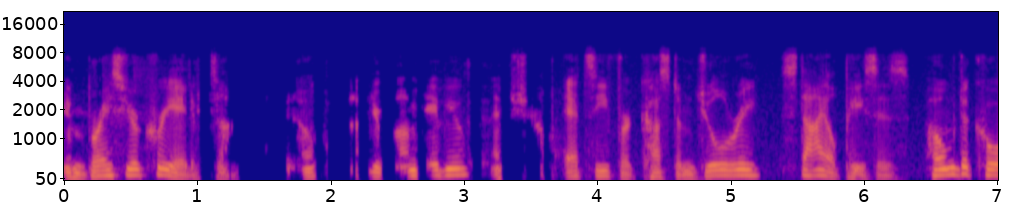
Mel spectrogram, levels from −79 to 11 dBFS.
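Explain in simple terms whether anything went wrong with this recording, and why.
Speech suppressed in double talk: the call's echo canceller likely couldn't tell the talker apart from the other person's voice on the loudspeaker, so it turned everything down. There is a slight dip from 0.0 to 0.08 s, then near-silent gaps at 1.01–1.41 s, 1.58–2.78 s and 3.2–3.61 s.

The other side's voice leaking through: the echo canceller likely didn't fully remove the loudspeaker's sound from the microphone, so faint scraps of a second, much quieter voice come through at 0.51–0.62 s and 3.0–3.19 s.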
